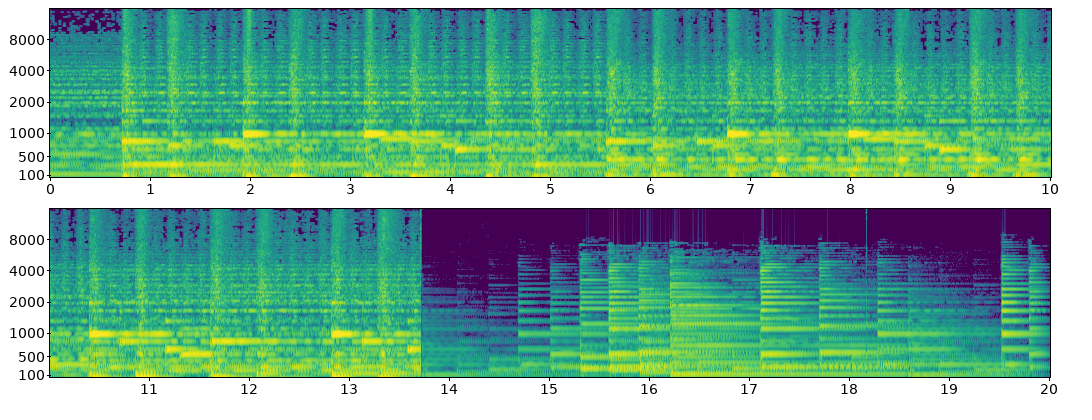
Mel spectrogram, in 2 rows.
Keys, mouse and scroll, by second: 0.0 typing, 2.2-6.3 drag, 6.1-7.0 typing, 6.4 click, 8.6 ctrl+s.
